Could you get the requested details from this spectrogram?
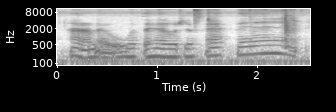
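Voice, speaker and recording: Someone speaks with an American accent. Noticeable background noise and audible room echo fill the recording. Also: woman. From Texas. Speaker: vlogger. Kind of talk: casual chat.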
